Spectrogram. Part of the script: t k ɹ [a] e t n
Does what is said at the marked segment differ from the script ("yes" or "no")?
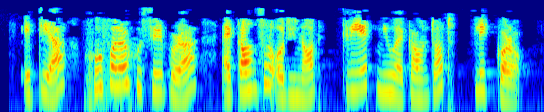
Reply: yes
